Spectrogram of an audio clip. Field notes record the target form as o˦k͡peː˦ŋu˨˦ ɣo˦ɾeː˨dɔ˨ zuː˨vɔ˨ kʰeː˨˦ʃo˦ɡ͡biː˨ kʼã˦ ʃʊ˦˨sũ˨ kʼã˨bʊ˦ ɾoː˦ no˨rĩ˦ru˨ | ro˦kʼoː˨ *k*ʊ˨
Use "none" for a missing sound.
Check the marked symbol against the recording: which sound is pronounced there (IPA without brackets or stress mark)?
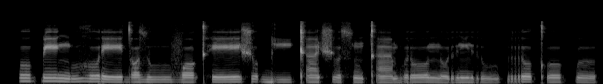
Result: k͡p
